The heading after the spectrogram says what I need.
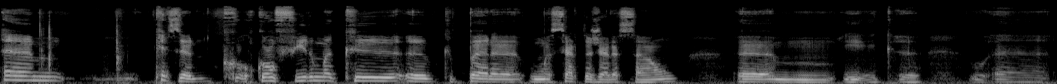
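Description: A man's voice: medium pitch, drawn-out words. A man with a European Portuguese accent discussing a book as a critic on radio, full of fillers and restarts. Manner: hesitant, many fillers and restarts.

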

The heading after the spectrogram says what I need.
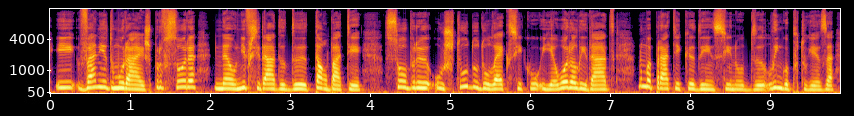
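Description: A woman radio presenter announcing segments in a crisp, announcer-like manner. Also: mid-range voice, a little mellow, no echo.

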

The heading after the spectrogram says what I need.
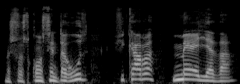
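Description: A know-it-all portuguese host, offhand and teasing, voice swoops around a lot. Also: male voice, high-pitched, sing-song, brisk, sharp tone, no room sound, studio quality, soft background music, heavily acted. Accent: European Portuguese. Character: know-it-all male host, blunt and dismissive. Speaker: show host. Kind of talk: comic scripted banter.

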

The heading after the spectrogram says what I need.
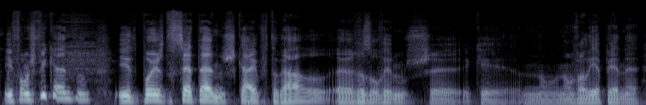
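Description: Answering interview questions hesitantly and with many fillers, an older English guest uses Portuguese, a language he learned, though English is his native one. His lowish, slightly mellow voice is animated, at a moderate pace. It's studio-quality audio with no room sound.

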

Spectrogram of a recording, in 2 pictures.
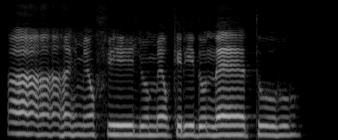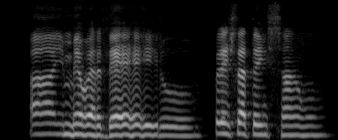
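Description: A male comedian voicing a calm, wise old grandfather who speaks slowly and gently. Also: high-pitched, smooth, muffled recording. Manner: slow, unhurried, gently teasing.

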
